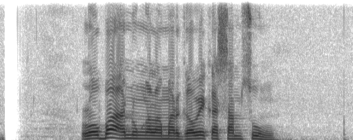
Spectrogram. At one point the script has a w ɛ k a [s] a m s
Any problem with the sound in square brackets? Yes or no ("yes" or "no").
no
